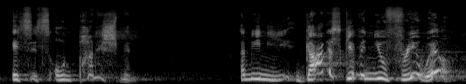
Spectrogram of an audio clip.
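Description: A male preacher with a high voice delivers an animated sermon, his clear throughout. He moves from forceful, loud emphasis down to near-whispers. The voice rings out with a long reverb in a large hall.

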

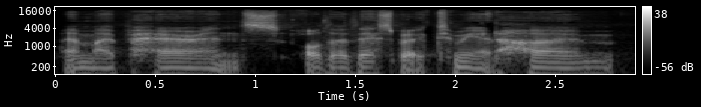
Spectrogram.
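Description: A man, a journalist guest explaining a story in a measured, thoughtful podcast conversation. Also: sits low, completely flat delivery, creaky, pushed and bright.

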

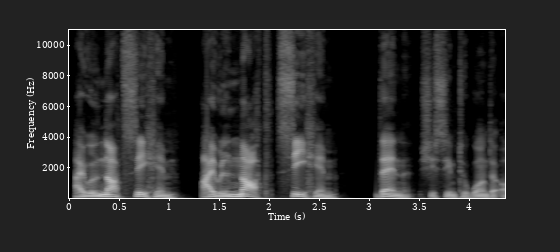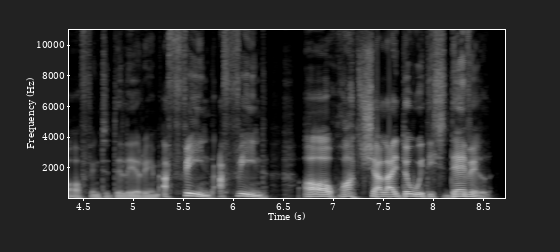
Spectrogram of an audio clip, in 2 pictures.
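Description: A man's voice: lowish voice, lively intonation, moderate pace, no echo, studio quality, close to an everyday voice. A man reading an audiobook voices a feverish young wife, anguished and delirious.

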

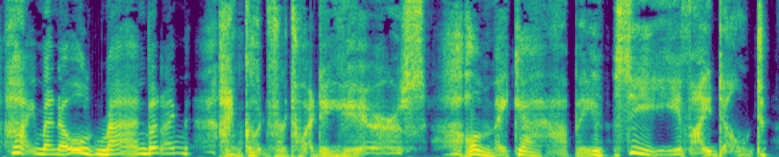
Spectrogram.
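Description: A woman voicing a gruff, blustering old country baronet who pleads insistently in rustic, ungrammatical speech, in an audiobook. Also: medium pitch, sing-song, a little slow, a bit bright, no echo, clean studio sound, voice pushed up, full character voice. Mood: pleading, urgent.

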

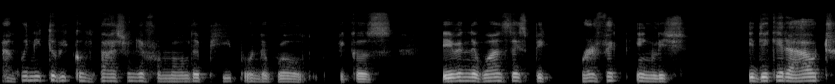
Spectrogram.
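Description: A woman's voice: a bass voice, husky. A woman hosting a podcast, speaking in a reflective, plain-spoken way. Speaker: podcast host. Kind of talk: casual conversation.

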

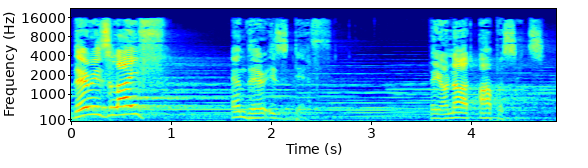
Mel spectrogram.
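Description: High-voiced solemn cult archpriest. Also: male voice, sing-song, slow pace, full character voice. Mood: solemn, mystical. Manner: grandiose, incantatory. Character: solemn male cult archpriest giving a mystical eulogy. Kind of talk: ceremonial audio drama oration. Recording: long hall reverb, music underneath. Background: music.

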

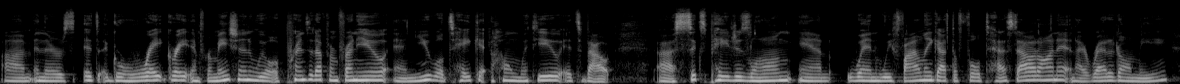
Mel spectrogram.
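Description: A middle-aged woman co-hosting a casual financial talk show, animated and quick with exclamations. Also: on the low side. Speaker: podcast co-host, financial advisor. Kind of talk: casual radio chat.

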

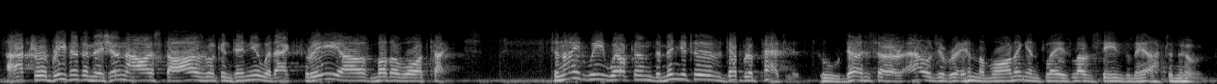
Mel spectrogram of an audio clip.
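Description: Male radio drama host, formal presenter, higher pitch, muffled vintage broadcast sound. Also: normal speed, slight background noise. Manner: polished, formal presenter delivery. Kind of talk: scripted radio hosting. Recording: dull 1940s radio broadcast.

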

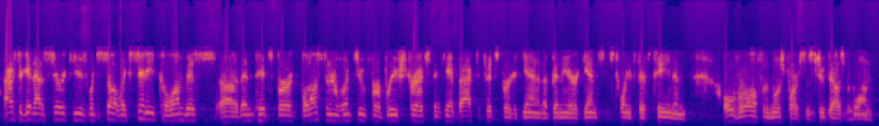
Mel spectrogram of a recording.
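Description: A man's voice: medium pitch, fairly even intonation, fast. A man in his forties with an American accent, a talkative sports journalist chatting casually as an interview guest. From Connecticut, United States. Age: 40s. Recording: tinny phone-like radio line.

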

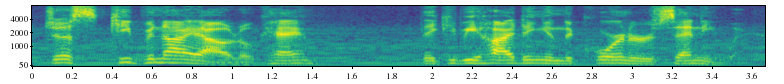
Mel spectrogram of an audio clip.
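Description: A man playing an anxious businessman who narrates a murder mystery in deliberate, dramatic 1930s radio suspense style. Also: a little high, expressive, music in the background, close to an everyday voice. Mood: wary.

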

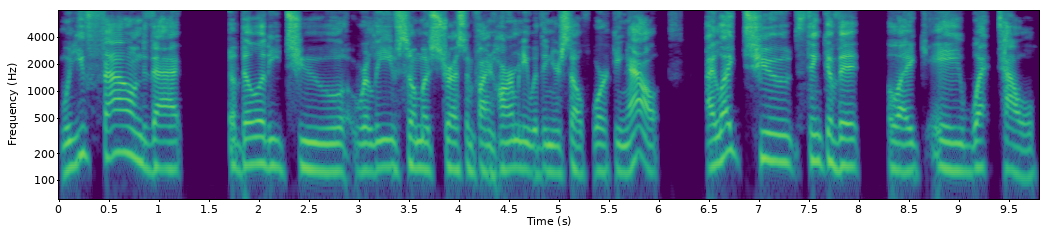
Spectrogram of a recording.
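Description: A man hosting a podcast, talking casually and drawing out homey analogies, slowing down on the points he wants to stress. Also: mid-range voice, dry recording, clean studio sound. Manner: folksy, uses homey analogies, slows for emphasis. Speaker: podcast host. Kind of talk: casual interview talk.

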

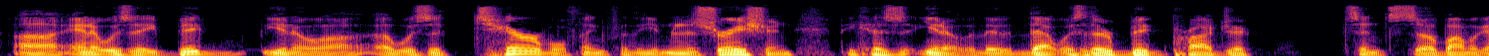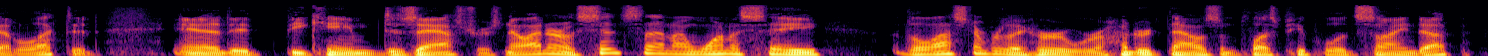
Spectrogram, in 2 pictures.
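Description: A man's voice: on the low side, a little fast, a little mellow, slightly rough, no echo, muffled recording. A man co-hosting a casual tech show and losing his voice, chatting through product picks and tech news. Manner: chatty, offers product rundowns and opinions.

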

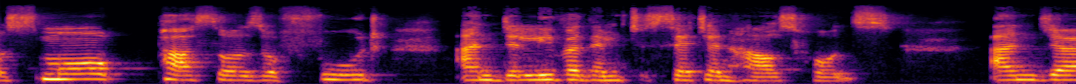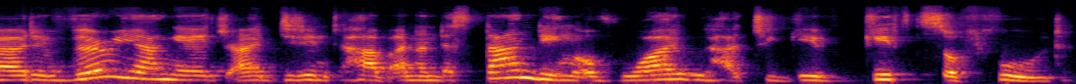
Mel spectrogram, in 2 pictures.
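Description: A woman's voice: mid-range voice, fairly bright tone. A woman from Zambia, an author and philanthropist, telling her life story as a podcast guest. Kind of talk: interview storytelling.

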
